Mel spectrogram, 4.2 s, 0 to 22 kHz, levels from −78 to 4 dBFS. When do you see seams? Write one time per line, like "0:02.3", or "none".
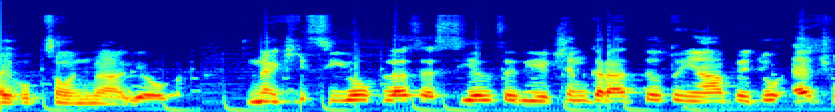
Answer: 0:01.6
